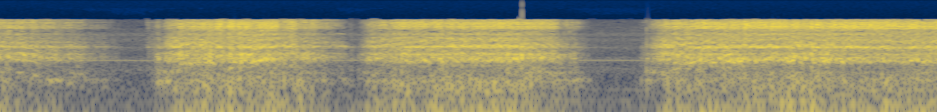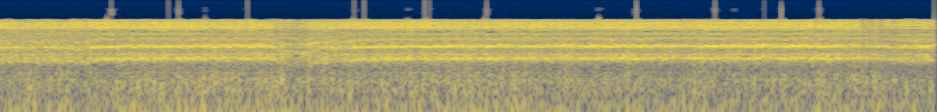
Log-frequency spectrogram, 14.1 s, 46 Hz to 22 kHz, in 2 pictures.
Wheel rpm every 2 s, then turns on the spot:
40, 100, 100, 200, 210, 230, 230.
none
